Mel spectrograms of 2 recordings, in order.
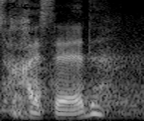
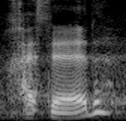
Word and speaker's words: chesed: The correct mispronunciation is chesed. Chesed.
